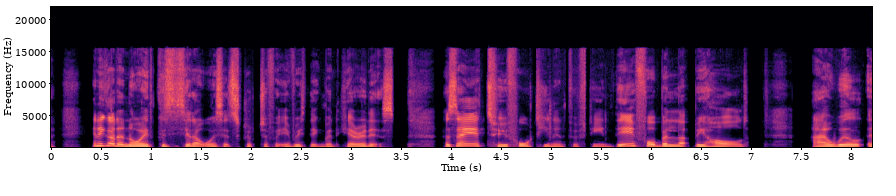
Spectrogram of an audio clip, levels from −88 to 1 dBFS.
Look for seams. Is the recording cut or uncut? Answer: uncut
